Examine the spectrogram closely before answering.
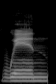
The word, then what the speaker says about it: Nguyen: ago my last name win it's pronounced win like we will win the championship game uh feel free to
